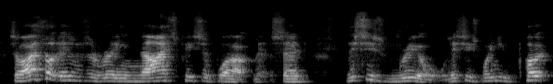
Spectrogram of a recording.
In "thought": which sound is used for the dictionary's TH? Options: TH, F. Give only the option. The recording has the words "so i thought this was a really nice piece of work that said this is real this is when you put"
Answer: TH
